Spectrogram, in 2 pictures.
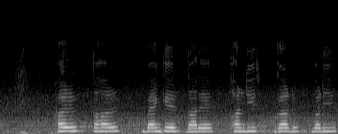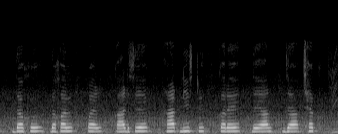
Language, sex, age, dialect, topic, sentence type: Magahi, female, 18-24, Northeastern/Surjapuri, banking, statement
